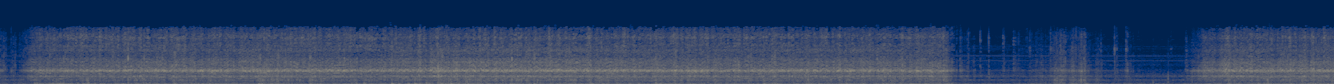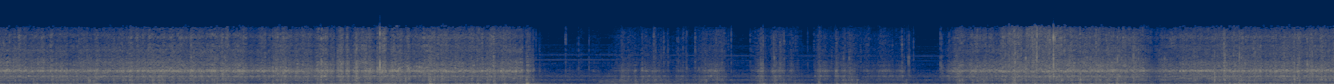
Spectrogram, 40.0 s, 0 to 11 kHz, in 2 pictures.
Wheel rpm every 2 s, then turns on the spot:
20, 110, 120, 110, 110, 110, 110, 70, 20, 70, 110, 110, 110, 110, 30, 20, 20, 80, 90, 110.
16-18 28-34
